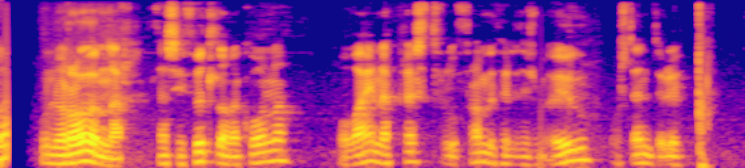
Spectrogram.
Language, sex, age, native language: Icelandic, male, 30-39, Icelandic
